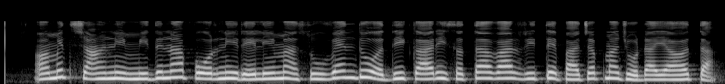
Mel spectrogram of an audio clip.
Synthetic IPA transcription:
əmɪt̪ʃaɦnimid̪napoɾniɾelimãsuʋend̪uəd̪ʱikaɾisət̪ːaʋaɾːit̪ebʱad͡ʒəpmãd͡ʒoɽajaɦət̪a

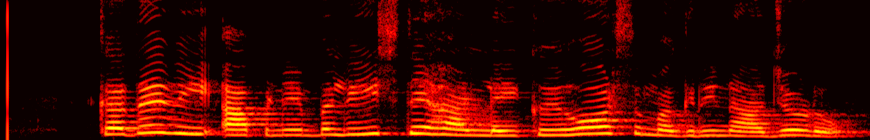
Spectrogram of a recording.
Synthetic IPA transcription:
kəd̪eːʋiːʔaːpneːbəliːd͡ʒd̪eːɦənləiːkoːiːɦoːɾsəməɡɾiːnãːd͡ʒoɽoː

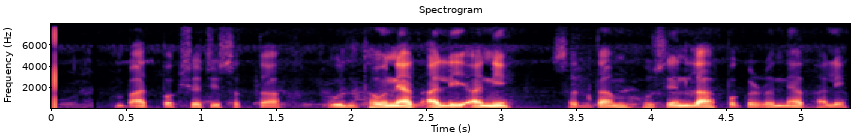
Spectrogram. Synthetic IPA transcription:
bad̪̚pəkʂat͡ɕiːsət̪ːault̪ʰəʋɳjat̪aliːaɽ̃i | səd̪ːamɦusenlapəkəɽɳjat̪ale

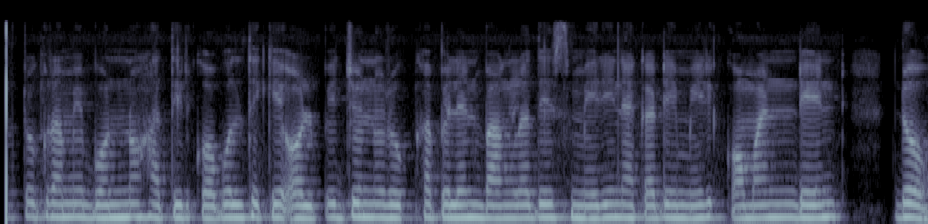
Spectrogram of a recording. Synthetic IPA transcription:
kʈːoɡɾamebɔnːoɦat̪iɾkɔbolt̪ʰekeʔɔlpeɾd͡ʑonːoɾokʰːapelenbaŋlad̪eʃmeɾinɛkaɖemiɾkɔmaɳɖeɳʈ | ɖo

